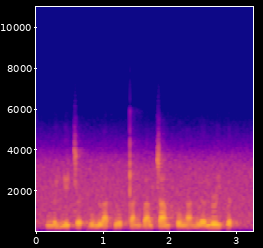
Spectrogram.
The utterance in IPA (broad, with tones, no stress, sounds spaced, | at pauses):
ŋ ə˨˩ j ɲ e˧˥ c əː˨˩ t̚ j u˧ n ɹ a˨˩ t̚ ɹ o˨˩ p̚ t̪ a˨˩˨ ŋ ɓ a˨˩˨ w c a˧˥ m h o˧˥ ŋ a˨˩˨ n l əː˧˥ ŋ ɹ i˦˥ t̚ l ə˦˥ k̚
